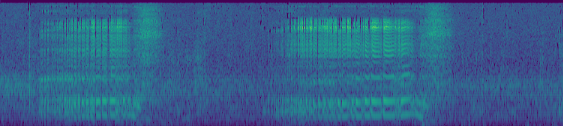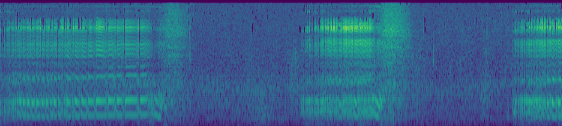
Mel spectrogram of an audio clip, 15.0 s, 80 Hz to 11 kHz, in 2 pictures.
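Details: Sleeping pig recorded 1 August 2010, snoring in slow rhythm: drawn-out, rough, buzzy breaths of about two seconds each, separated by quieter pauses, repeating roughly every four seconds.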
